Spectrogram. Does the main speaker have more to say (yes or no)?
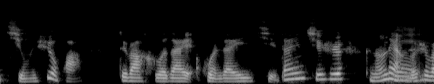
yes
